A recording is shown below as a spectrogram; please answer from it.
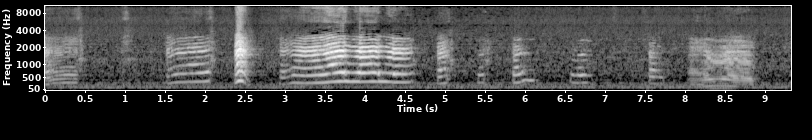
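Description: A Siberian husky protests bedtime with wavering, talkative howls and whines that rise and fall in pitch.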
